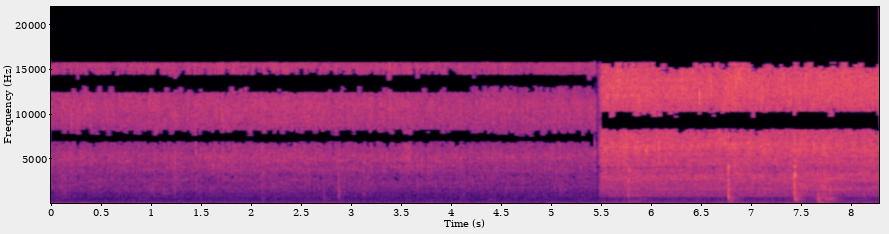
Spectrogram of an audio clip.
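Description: Beef cubes frying in olive oil in a stainless steel pot, stirred with a wooden spoon. The sizzle is faint at first, then much louder about five seconds in, with a few short knocks of the spoon against the pot.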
